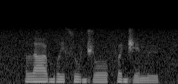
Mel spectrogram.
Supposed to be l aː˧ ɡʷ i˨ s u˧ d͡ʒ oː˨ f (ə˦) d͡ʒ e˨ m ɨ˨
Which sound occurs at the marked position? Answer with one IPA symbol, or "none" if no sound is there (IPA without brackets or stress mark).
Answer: ə˦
